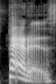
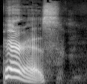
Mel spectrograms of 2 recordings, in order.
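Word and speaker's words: Pérez: And there's an accent on the first E. When you see the accent, that's where you put the emphasis, Perez. – That's what it's there for, Perez.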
